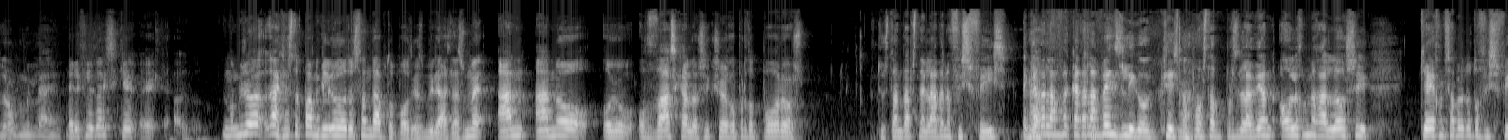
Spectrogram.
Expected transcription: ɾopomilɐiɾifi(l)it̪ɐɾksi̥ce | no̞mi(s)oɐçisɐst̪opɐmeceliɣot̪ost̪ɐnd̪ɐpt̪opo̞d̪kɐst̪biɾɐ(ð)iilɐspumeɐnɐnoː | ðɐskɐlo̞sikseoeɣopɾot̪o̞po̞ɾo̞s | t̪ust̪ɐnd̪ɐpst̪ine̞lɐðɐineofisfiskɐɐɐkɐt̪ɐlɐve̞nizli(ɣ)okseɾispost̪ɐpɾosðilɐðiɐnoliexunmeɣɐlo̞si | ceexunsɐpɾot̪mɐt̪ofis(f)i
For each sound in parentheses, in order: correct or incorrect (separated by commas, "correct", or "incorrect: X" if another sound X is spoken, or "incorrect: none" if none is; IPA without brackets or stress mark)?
correct, incorrect: z, incorrect: z, correct, correct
